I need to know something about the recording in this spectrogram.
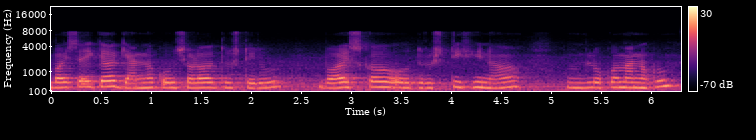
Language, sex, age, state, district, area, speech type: Odia, other, 60+, Odisha, Jajpur, rural, spontaneous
